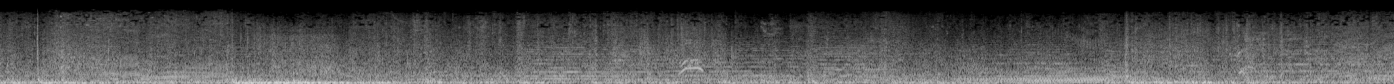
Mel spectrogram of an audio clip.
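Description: Action-film soundtrack mix: car engines revving hard and landmine explosions, with the loudest deep boom about two to three seconds in, over a music score.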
